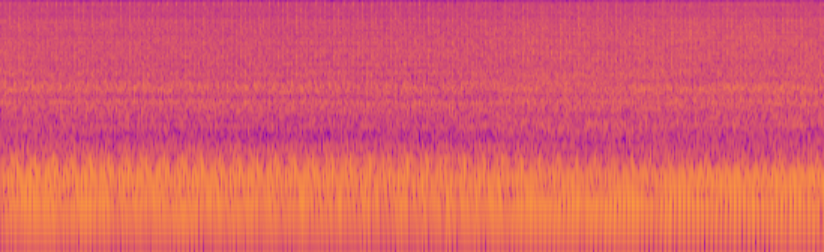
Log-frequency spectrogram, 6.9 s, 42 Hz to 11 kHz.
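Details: 2013 Chevrolet Spark small petrol engine after spark plug change fixed the misfire error: idles with a steady, even low hum and regular firing pulses, no stumbles or skips; high tension wires still planned.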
